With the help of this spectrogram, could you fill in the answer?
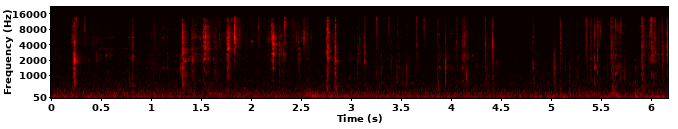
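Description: A metal utility knife blade shaves thin slices off a solid, faceted cream soap bar held in the hand. Soft, bright, crisp scraping crackles and ticks come in quick, irregular bursts over a quiet background hiss. Each tiny snap dies away almost instantly.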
